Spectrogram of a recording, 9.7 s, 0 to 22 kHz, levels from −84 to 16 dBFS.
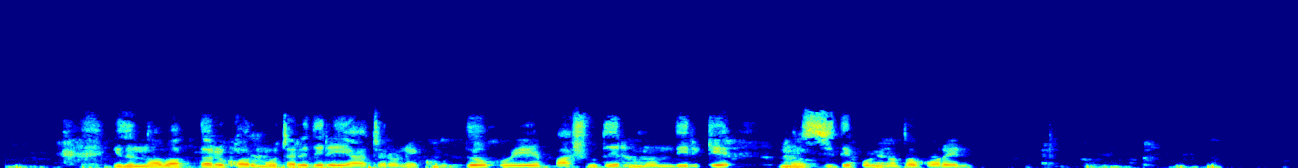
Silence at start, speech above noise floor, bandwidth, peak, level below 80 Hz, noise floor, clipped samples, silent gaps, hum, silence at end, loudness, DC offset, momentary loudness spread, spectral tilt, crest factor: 0.05 s; 57 dB; 7.8 kHz; -2 dBFS; -50 dBFS; -74 dBFS; under 0.1%; none; none; 0.6 s; -18 LUFS; under 0.1%; 19 LU; -5.5 dB/octave; 18 dB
